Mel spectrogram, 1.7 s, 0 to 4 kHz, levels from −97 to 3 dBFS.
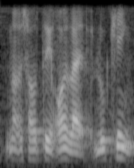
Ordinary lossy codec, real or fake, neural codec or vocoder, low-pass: none; real; none; 3.6 kHz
